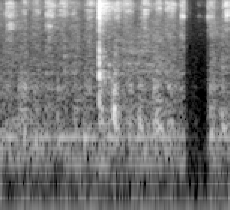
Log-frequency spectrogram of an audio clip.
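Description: A harder blue pastel stick scratching across unsanded Canson paper, making faint, close, dry strokes with a brief pause near the end.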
